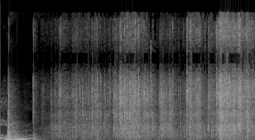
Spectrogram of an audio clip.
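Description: Baking paper crinkles and crumples steadily as it is pressed into a cake tin for a caramel slice, with close, continuous rustling after a brief higher squeak at the start.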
